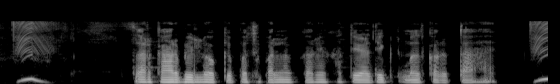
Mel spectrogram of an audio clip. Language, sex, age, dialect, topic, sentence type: Bhojpuri, male, 18-24, Western, agriculture, statement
